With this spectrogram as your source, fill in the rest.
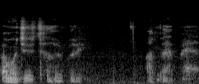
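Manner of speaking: whispered, fed-up and angry, very quiet. Imitating how Batman delivers his line: whispered Batman voice. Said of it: "And more of a whisper, like a pissed off dad".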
